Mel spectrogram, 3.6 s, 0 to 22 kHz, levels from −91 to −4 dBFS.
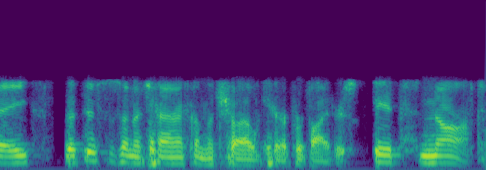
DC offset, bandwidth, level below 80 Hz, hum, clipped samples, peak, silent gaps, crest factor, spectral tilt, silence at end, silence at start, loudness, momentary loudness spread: under 0.1%; 4 kHz; -58 dBFS; none; under 0.1%; -6 dBFS; none; 18 dB; -10.5 dB/octave; 0 s; 0 s; -24 LUFS; 5 LU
